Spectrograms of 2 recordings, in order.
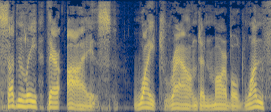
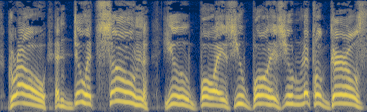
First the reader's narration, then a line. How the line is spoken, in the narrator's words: the other yelled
